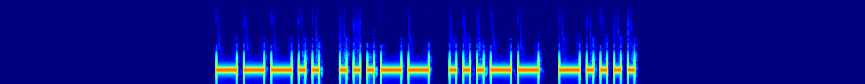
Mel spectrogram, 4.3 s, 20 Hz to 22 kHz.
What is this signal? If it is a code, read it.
Morse code, heard as a keyed tone, about 34 wpm, 700 Hz. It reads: 8336
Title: Numbers - 4-Digit 35wpm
